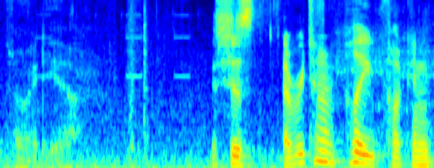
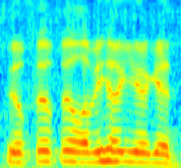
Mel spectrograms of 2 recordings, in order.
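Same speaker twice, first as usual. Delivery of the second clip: urgent call; 8 semitones higher, 6 dB louder, faster than usual. Real, not acted. Urgently calling teammate.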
